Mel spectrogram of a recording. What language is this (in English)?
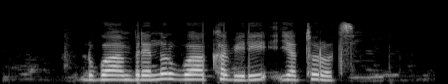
Kinyarwanda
